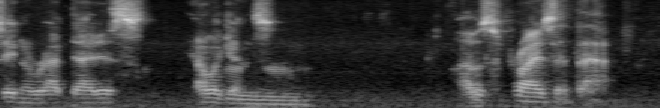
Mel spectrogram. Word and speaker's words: Caenorhabditis elegans: for pronunciation, but it's Caenorhabditis elegans. It's not Caenorhabditis elegans, right? Huh. The C is soft. It's an S sound.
